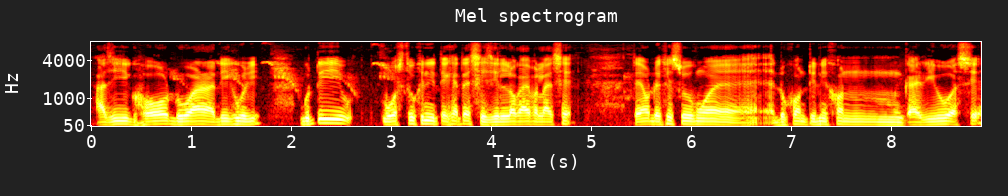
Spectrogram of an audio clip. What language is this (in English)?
Assamese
